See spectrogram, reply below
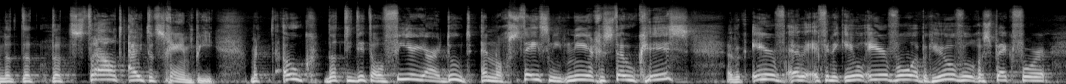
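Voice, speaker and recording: A man talks in a relaxed, rambling way, his voice a bit husky and riding up and down with lots of life. He swears freely and drops English slang into the chat, as a host would with a friend. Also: high voice. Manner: animated and loose, swearing and mixing in English slang. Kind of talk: casual chat.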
